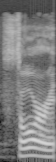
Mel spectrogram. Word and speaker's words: Thor: So you think of some English T, and Thor isn't going to work because that's spelled with a T, but it's not pronounced T, it's pronounced Th.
